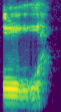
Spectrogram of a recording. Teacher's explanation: Now we see the LE, and it's really pronounced more like an ol. So it sounds a little bit like the vowel and then the L sound.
